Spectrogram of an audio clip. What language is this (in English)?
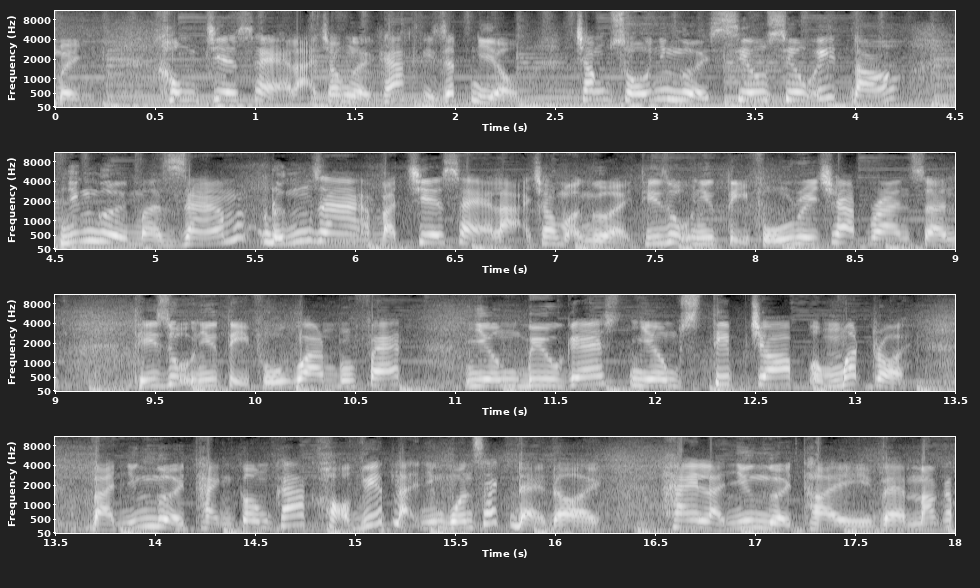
Vietnamese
